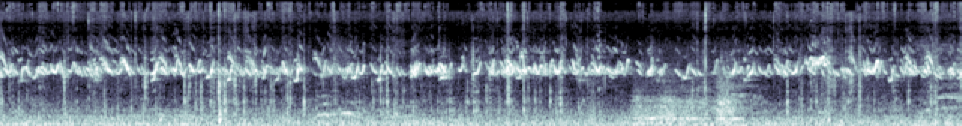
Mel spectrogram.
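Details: Many baby chickens peep nonstop: a continuous stream of shrill, short chirps tumbling over each other, backed by a low constant hum and scattered clicks.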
